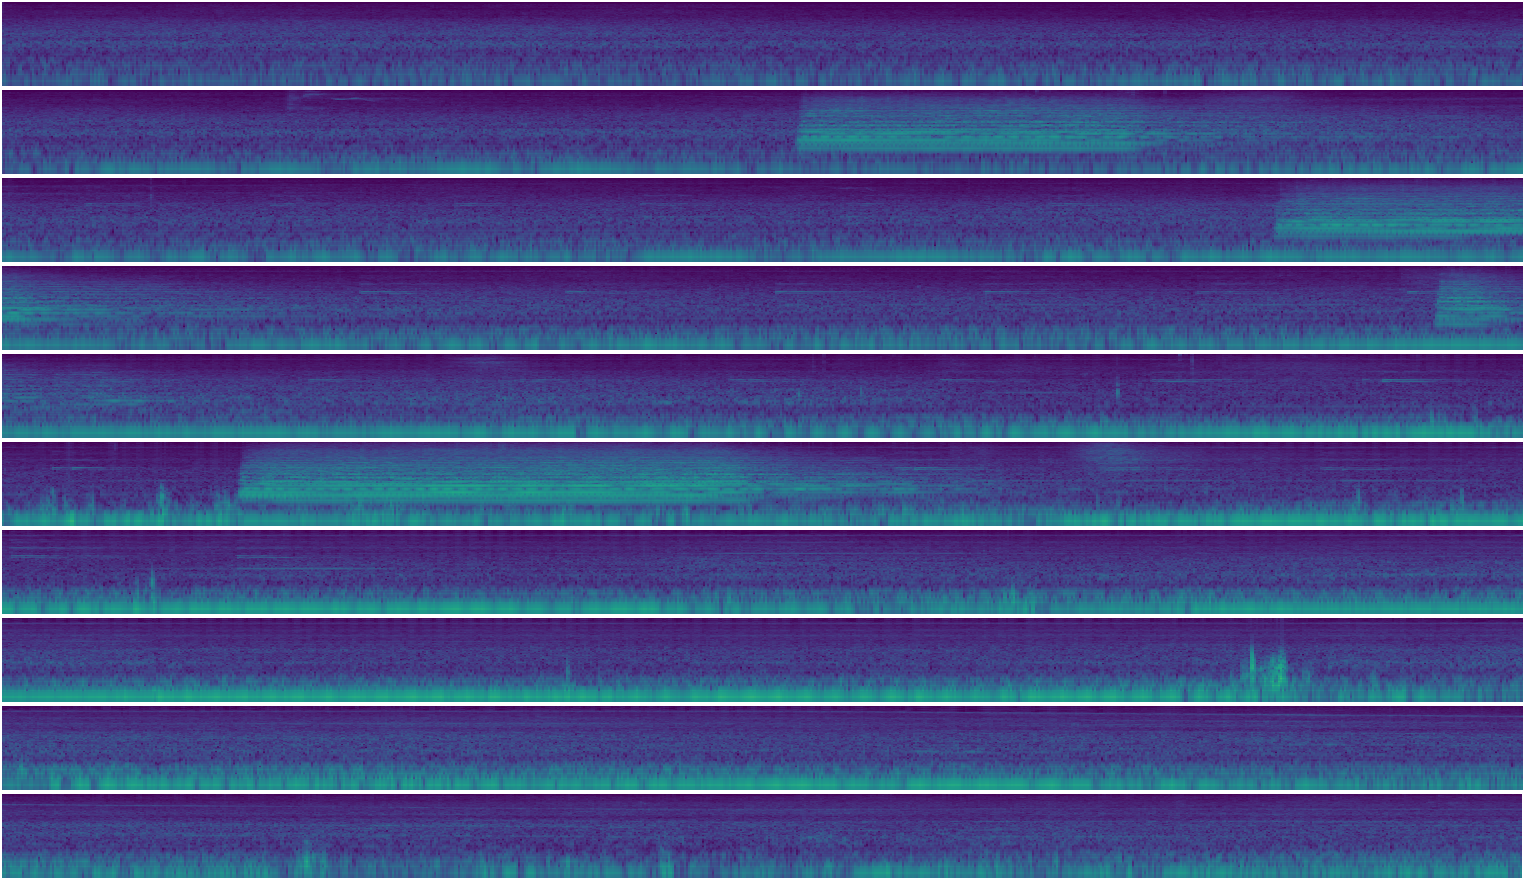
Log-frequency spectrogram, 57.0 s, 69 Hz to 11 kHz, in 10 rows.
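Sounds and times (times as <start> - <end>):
low train rumble: 0.0 - 57.0
locomotive horn blasts: 8.7 - 11.2, 16.1 - 18.3, 22.4 - 23.8, 29.3 - 32.4.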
